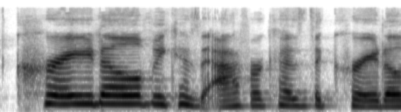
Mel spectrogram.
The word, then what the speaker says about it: CRDLE: Valerie, I want to make sure I am pronouncing your company name right. Is it CRDLE? Yes, it's cradle because Africa is the cradle of humanity.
